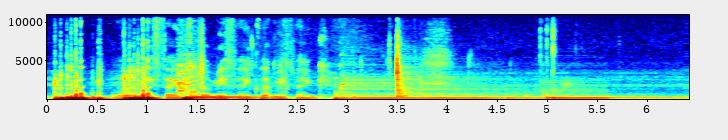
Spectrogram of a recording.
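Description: Acoustic guitar being picked: a few loud notes at the start, then a chord struck about three seconds in that rings on and slowly fades, with another note added near the end.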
